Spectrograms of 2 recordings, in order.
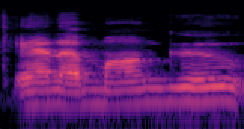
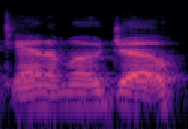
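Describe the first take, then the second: First: The surname ends with a hard 'goo' sound. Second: The surname ends with a soft 'zho' sound. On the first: This is how other people say it. "But I think it's" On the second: This is the speaker's own usual pronunciation. "I just say"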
